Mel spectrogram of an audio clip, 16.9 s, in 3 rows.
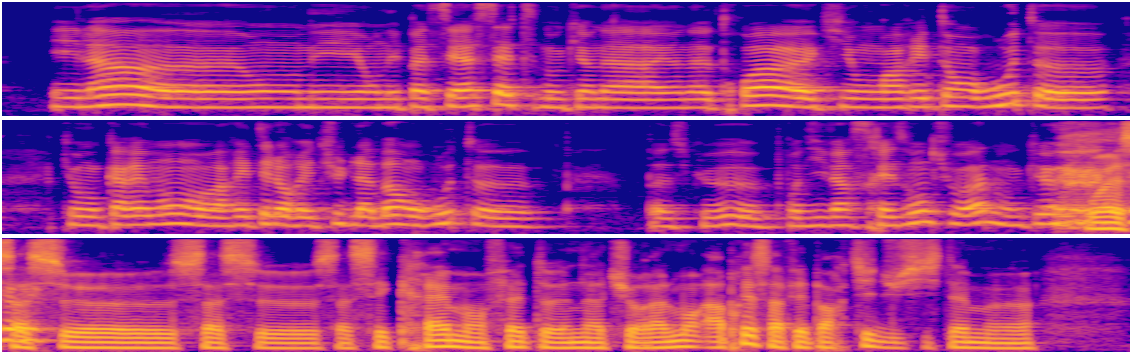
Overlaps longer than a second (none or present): none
